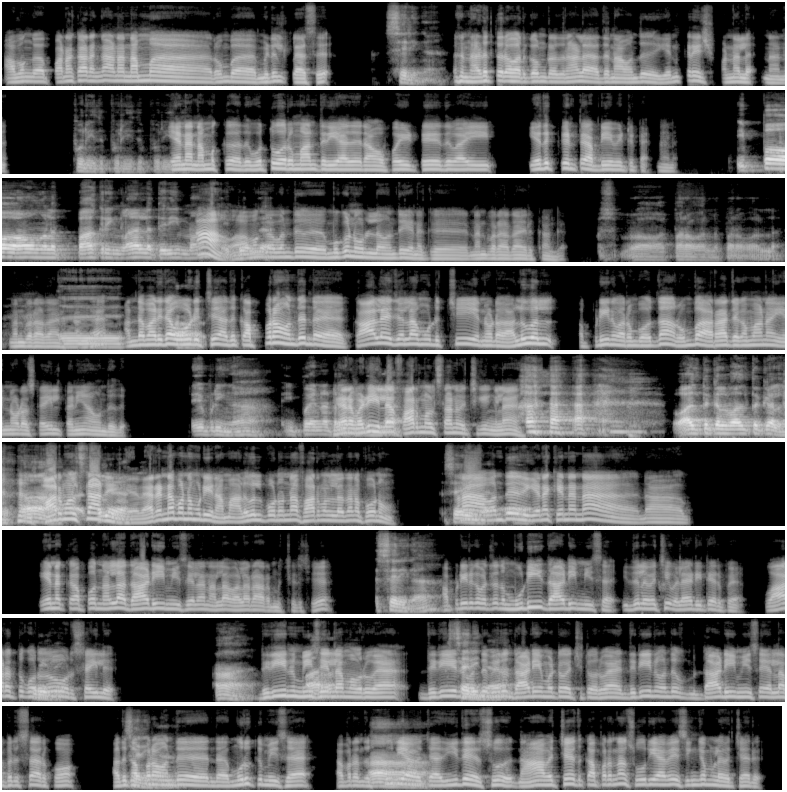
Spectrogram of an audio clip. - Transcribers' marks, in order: in English: "மிடில் கிளாஸ்"; chuckle; other noise; drawn out: "அது"; in English: "ட்ரை"; in English: "ஃபார்மல்ஸ்"; laugh; chuckle; in English: "ஃபார்மல்ஸ்"; in English: "ஃபார்மல்ல"; other background noise
- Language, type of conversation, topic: Tamil, podcast, தனித்துவமான ஒரு அடையாள தோற்றம் உருவாக்கினாயா? அதை எப்படி உருவாக்கினாய்?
